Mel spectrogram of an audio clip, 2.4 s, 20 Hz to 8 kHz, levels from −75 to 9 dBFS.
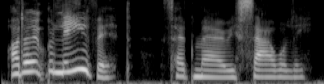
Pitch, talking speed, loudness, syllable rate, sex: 250 Hz, 170 wpm, -17 LUFS, 5.4 syllables/s, female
